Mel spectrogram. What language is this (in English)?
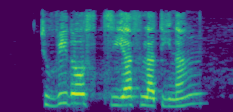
Esperanto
